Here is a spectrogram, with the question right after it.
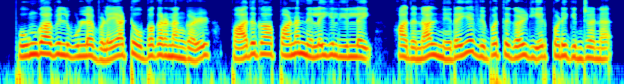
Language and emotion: Tamil, sad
